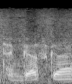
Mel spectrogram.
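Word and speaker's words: Tunguska: Tangaska, I think it's pronounced.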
